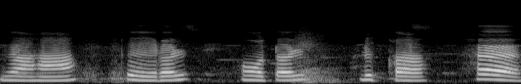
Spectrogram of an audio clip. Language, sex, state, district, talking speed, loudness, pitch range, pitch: Hindi, female, Chandigarh, Chandigarh, 55 wpm, -18 LUFS, 185-220 Hz, 195 Hz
